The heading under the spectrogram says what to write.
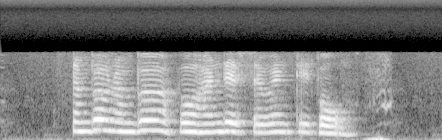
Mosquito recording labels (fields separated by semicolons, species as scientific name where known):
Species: no mosquito; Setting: cup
